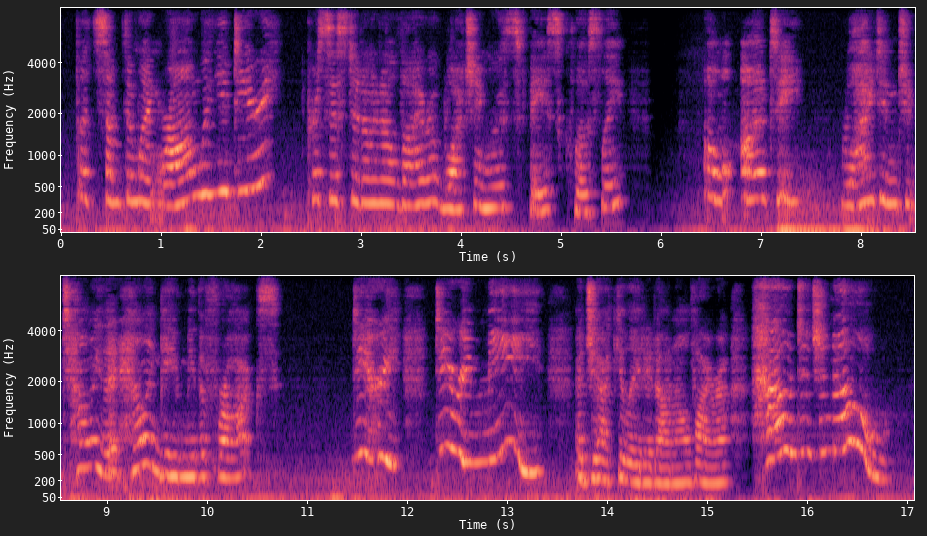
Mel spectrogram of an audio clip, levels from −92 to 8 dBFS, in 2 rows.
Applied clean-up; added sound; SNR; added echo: none; Thunder; 11 dB; reverberation time 0.1 s.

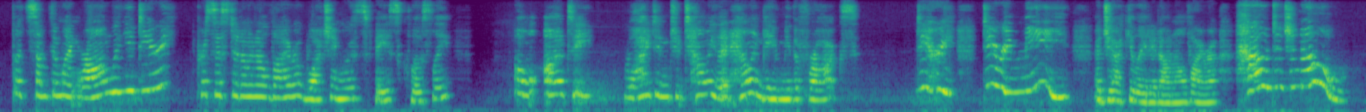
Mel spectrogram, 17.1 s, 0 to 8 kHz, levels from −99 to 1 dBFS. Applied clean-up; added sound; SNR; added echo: neural separator model SepFormer DNS4.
